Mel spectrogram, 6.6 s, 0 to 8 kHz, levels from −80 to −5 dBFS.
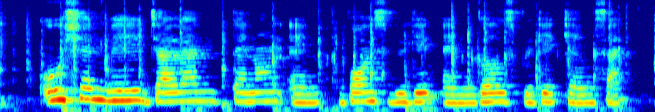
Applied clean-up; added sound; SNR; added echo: classical method WPE with log-MMSE.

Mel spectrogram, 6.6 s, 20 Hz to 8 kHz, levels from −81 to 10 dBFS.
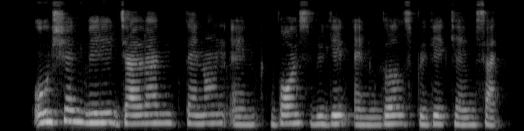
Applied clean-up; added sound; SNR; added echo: neural mask model DeepFilterNet 3.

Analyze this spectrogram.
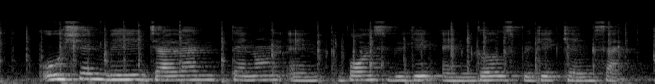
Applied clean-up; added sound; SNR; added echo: none; Typing; 18 dB; reverberation time 0.5 s.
